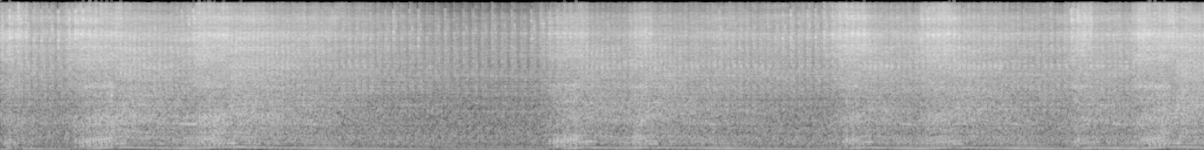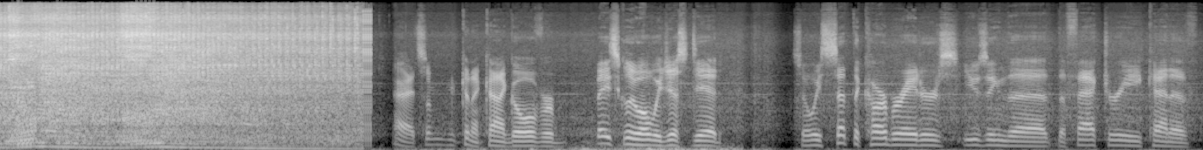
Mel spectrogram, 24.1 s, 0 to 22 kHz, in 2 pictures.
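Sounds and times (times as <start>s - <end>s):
car engine revving: 0.0s - 15.8s.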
